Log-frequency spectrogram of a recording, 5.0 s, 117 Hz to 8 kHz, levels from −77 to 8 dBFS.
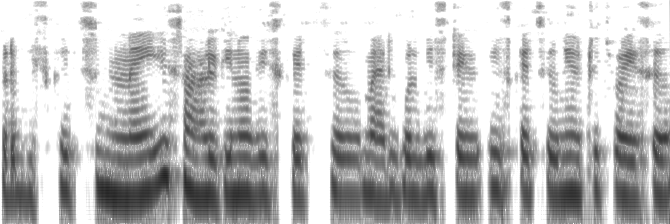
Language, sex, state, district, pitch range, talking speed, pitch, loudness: Telugu, female, Telangana, Karimnagar, 200-215 Hz, 120 wpm, 205 Hz, -17 LUFS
